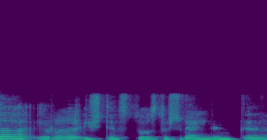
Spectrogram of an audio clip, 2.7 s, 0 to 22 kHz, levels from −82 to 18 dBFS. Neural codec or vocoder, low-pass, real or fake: codec, 32 kHz, 1.9 kbps, SNAC; 7.2 kHz; fake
